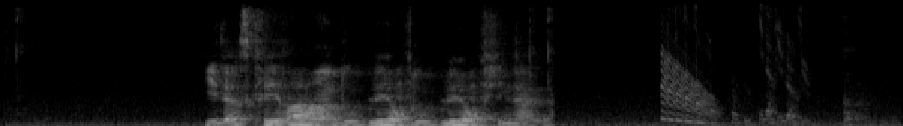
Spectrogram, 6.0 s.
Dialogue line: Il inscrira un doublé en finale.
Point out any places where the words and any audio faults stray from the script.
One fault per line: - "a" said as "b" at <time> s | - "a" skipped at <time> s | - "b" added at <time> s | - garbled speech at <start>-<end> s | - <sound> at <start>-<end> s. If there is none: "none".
- "doublé en" added at 2.7 s
- chirp at 4.4-5.5 s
